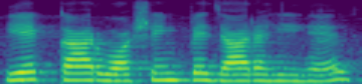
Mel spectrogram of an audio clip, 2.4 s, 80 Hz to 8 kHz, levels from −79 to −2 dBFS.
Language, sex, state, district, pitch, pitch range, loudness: Hindi, female, Karnataka, Koppal, 235 Hz, 215-245 Hz, -15 LUFS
